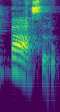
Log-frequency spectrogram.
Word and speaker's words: pássaro: ser acentuada na palavra pássaro nós temos um dígrafo que são os dois ésses então cada é se tem que ficar numa sílaba a sílaba mais forte de pássaro é o pa a última penúltima ou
